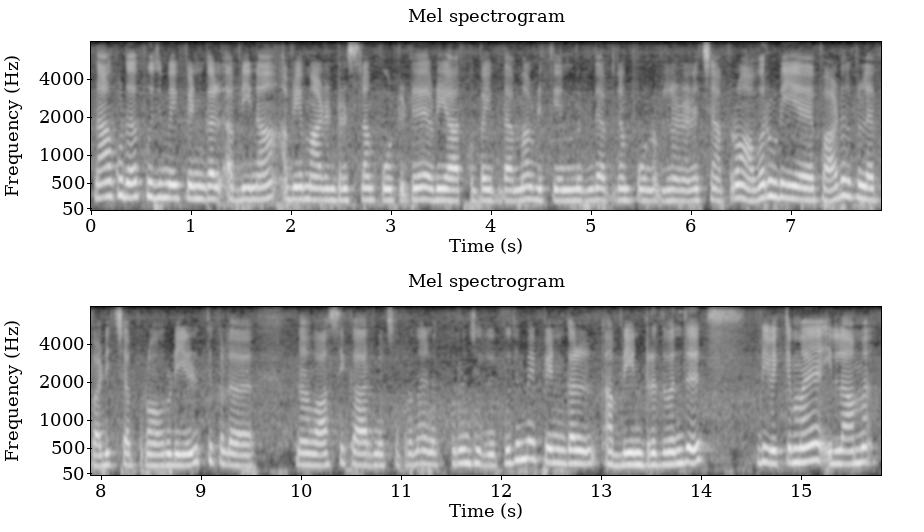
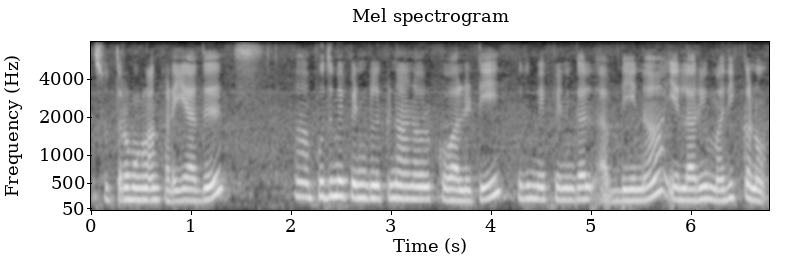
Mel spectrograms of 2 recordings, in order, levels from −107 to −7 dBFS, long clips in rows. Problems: constant background noise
